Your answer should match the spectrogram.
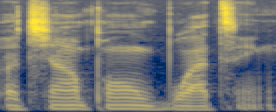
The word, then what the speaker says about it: Acheampong-Boateng: So, I've my parents are from Ghana, so it's pronounced Acheampong-Boateng.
